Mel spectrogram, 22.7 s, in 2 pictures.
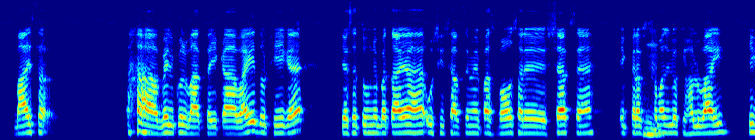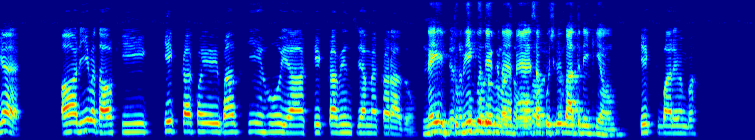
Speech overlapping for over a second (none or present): present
